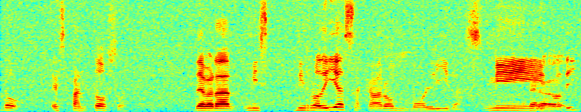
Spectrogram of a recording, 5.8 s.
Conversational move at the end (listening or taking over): listening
